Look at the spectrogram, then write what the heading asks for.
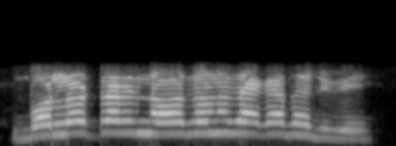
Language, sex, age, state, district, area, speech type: Odia, female, 60+, Odisha, Angul, rural, conversation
